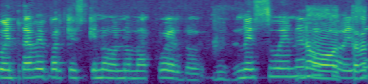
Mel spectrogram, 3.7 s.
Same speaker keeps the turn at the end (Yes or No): No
